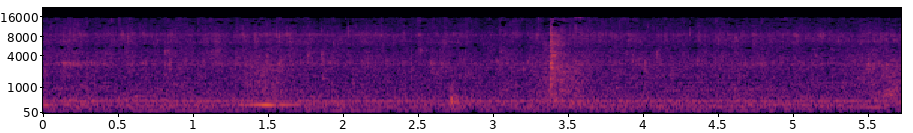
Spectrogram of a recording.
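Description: Oil sizzling steadily in a karahi as kalonji seeds, tomato, green chillies and ground turmeric fry in it. A single light click comes a little over three seconds in.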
